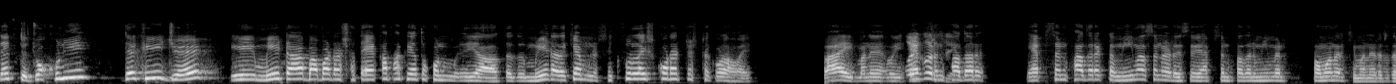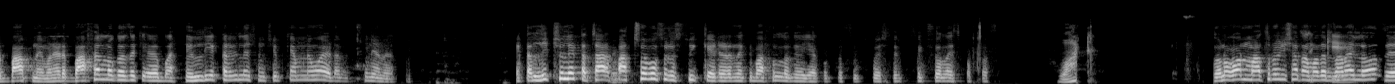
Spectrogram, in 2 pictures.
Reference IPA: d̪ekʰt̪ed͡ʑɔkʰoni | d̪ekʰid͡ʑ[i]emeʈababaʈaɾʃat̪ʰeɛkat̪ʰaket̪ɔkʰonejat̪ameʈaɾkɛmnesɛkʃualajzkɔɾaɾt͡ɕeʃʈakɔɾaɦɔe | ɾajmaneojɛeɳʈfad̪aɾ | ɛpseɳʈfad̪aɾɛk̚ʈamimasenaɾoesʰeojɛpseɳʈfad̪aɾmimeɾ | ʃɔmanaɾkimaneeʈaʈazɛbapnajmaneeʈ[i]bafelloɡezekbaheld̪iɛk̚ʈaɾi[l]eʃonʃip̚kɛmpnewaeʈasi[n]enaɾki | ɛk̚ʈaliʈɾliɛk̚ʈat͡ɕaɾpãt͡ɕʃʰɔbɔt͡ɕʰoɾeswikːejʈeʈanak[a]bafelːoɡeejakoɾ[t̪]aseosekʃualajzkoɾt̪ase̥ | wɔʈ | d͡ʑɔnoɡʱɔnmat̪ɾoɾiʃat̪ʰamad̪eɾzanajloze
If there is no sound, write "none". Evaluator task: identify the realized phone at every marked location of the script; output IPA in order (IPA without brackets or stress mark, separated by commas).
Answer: e, a, l, n, i, t̪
